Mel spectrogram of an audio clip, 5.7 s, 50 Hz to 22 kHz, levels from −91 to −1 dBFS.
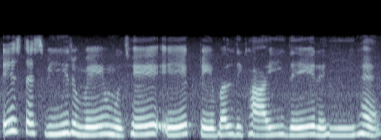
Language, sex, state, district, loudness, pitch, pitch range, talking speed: Hindi, female, Madhya Pradesh, Katni, -11 LUFS, 225 Hz, 210-245 Hz, 105 wpm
